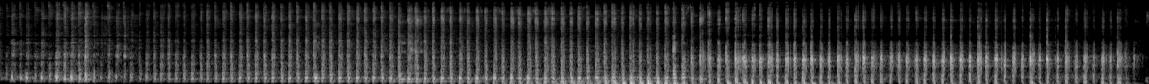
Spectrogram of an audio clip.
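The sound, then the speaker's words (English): A voice imitates a helicopter coming in off the horizon with a rapid, continuous chopping rattle of fast, even pulses. The sound stays loud and steady for about eleven seconds and swells slightly midway, with no talking. “If you've got the skills to do sound effects like I have, if you can't think of what you're going to talk about next, you can just do some helicopter coming in off the horizon.”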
